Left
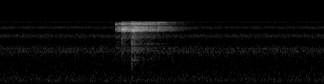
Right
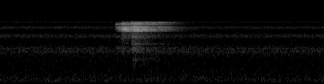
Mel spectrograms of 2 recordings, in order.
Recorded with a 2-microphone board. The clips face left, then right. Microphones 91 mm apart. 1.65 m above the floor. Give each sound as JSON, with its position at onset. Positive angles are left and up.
{"t": 1.1, "sound": "a chime", "side_deg": 75, "distance_m": 1.3}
